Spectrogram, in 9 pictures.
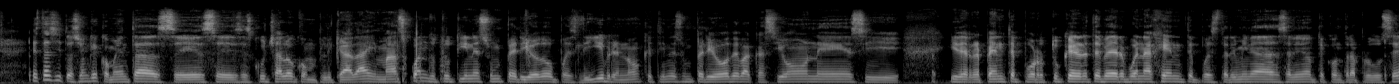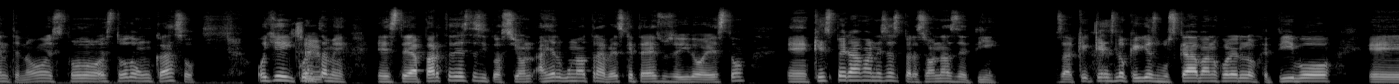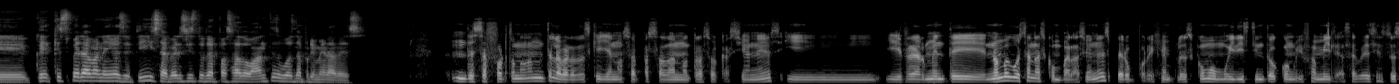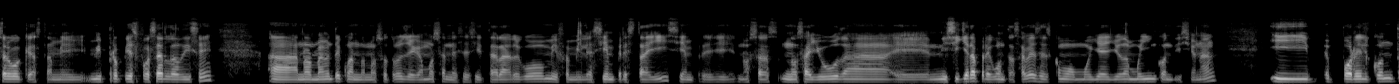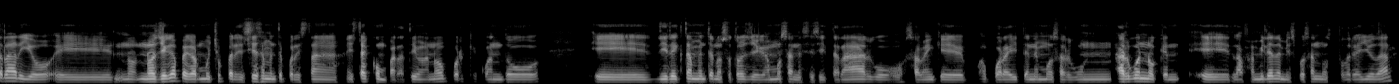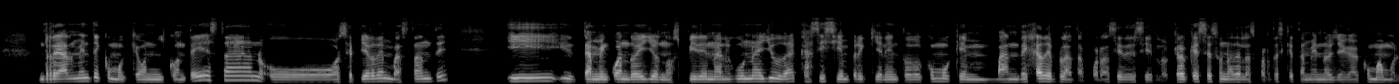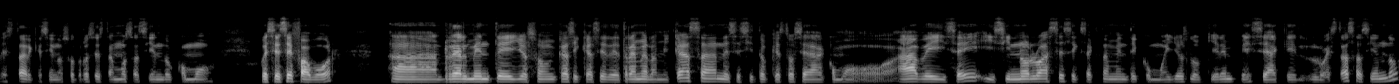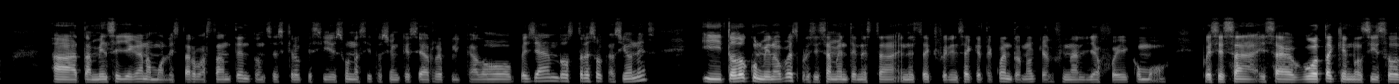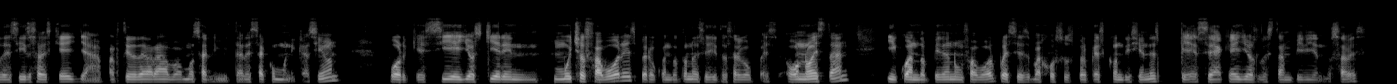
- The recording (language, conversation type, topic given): Spanish, advice, ¿Cómo puedo manejar la culpa por no poder ayudar siempre a mis familiares?
- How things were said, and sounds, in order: other background noise; other noise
